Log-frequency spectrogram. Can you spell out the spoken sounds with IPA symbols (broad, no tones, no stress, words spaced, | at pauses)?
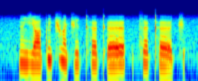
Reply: ĩʑa tĩt͡ʃzãt͡ʃi kʰɛkʼɛ | t͡sɛkʰɛt͡ʃ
